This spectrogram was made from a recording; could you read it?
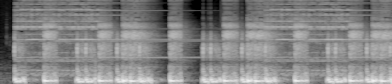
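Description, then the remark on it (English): A telephone at a Domino's Pizza shop rings loudly and steadily in repeated electronic trill bursts, with a brief pause between two ringing cycles and no voices. It is an incoming call from a computer speech synthesizer ordering a pizza. “Here's a song about a fried Domino's worker getting a phone call from a computer and thinking the robot uprising is happening.”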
